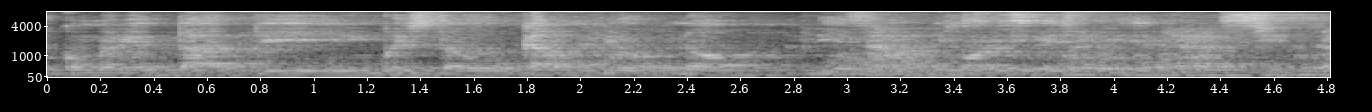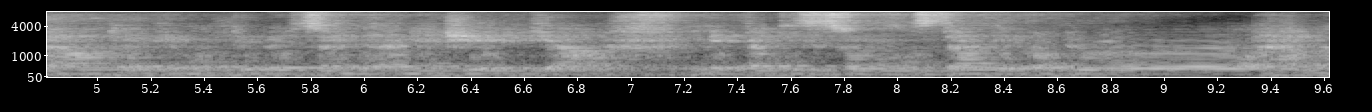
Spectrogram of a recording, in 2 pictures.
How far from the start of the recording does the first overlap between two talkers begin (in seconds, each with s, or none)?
2.9 s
